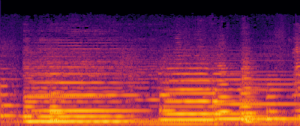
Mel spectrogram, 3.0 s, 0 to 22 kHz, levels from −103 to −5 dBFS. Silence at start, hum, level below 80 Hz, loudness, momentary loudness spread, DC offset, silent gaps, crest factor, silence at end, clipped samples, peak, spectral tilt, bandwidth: 0 s; none; -40 dBFS; -21 LUFS; 7 LU; under 0.1%; none; 14 dB; 0 s; under 0.1%; -6 dBFS; -9 dB/octave; 6.4 kHz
